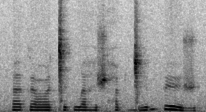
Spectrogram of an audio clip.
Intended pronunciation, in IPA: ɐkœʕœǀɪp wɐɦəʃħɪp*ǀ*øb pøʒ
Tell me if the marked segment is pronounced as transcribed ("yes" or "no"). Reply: no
